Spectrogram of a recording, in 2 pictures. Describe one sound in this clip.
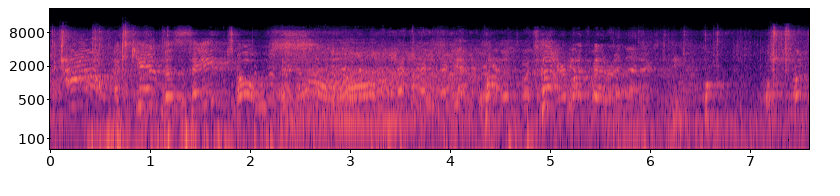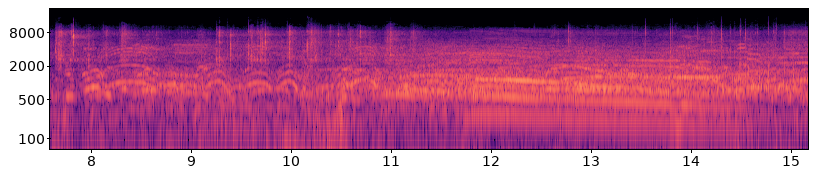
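Men on an outdoor stage shout and speak with animation, heard from a distance.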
